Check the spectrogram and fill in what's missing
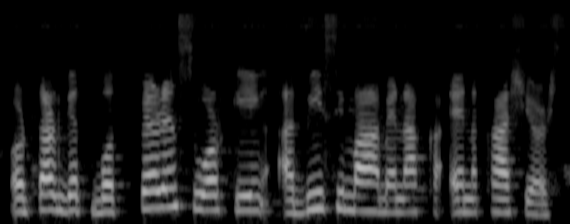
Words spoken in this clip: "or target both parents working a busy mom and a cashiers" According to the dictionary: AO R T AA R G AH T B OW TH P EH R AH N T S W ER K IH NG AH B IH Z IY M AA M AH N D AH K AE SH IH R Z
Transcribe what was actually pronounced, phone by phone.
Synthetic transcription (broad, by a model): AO R T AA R G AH T B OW T P EH R AH N T S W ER K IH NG AH B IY S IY M AA M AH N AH K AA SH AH R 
